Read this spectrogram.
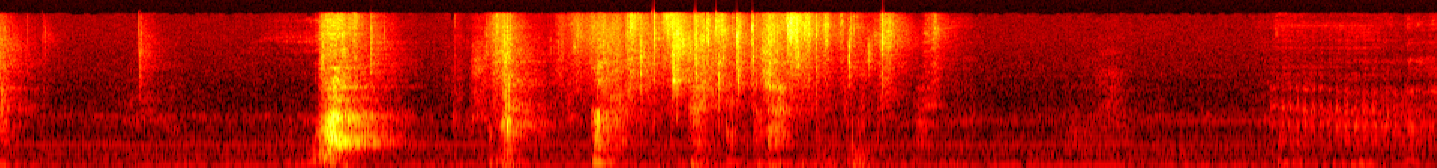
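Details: Indoor Shih Tzu of the Furry Duo: one sharp loud bark, then a few softer huffs and a burst of scuffling growl-like noise, followed by quiet room hum.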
